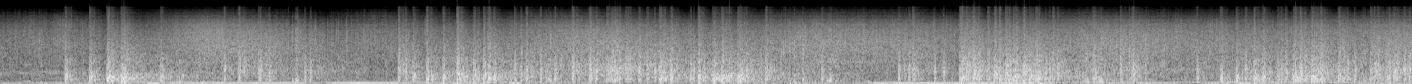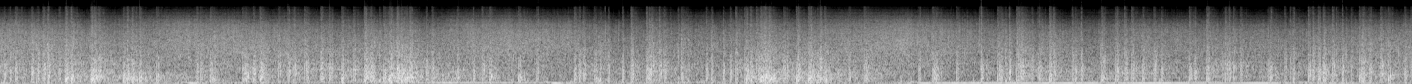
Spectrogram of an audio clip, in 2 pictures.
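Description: Fireworks display: a dense, continuous barrage of shells bursting and crackling, loud throughout. A low hum comes and goes underneath in several stretches.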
